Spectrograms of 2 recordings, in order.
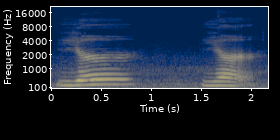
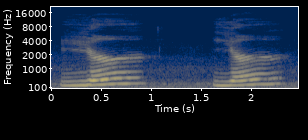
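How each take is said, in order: No difference in how they are said.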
